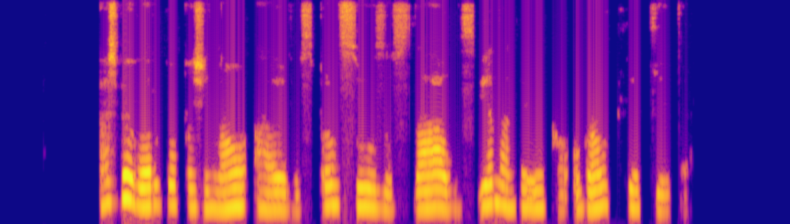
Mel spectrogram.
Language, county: Lithuanian, Šiauliai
